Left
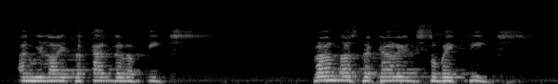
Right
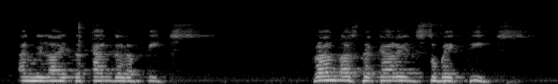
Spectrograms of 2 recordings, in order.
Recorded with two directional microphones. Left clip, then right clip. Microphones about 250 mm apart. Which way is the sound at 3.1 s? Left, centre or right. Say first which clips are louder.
Right 1 dB; right.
